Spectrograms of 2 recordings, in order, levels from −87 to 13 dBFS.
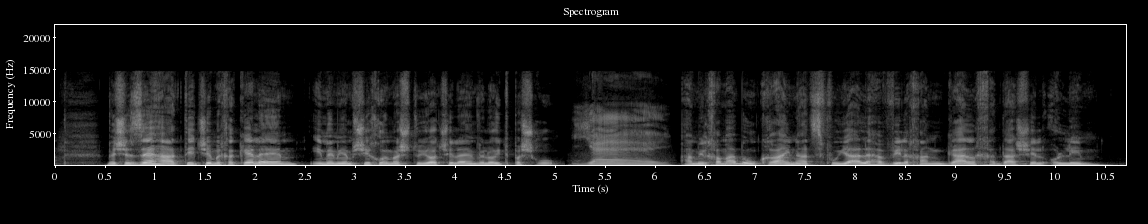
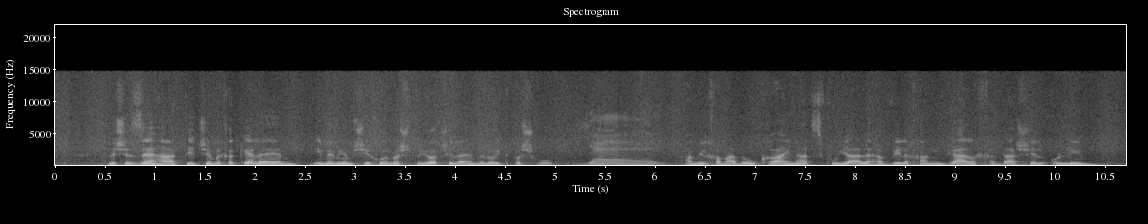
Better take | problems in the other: first | hiss; noticeable; throughout; 10 dB below the speech

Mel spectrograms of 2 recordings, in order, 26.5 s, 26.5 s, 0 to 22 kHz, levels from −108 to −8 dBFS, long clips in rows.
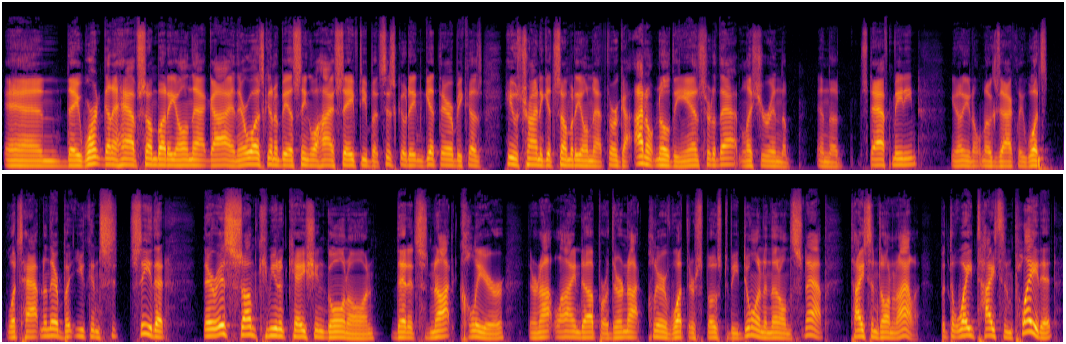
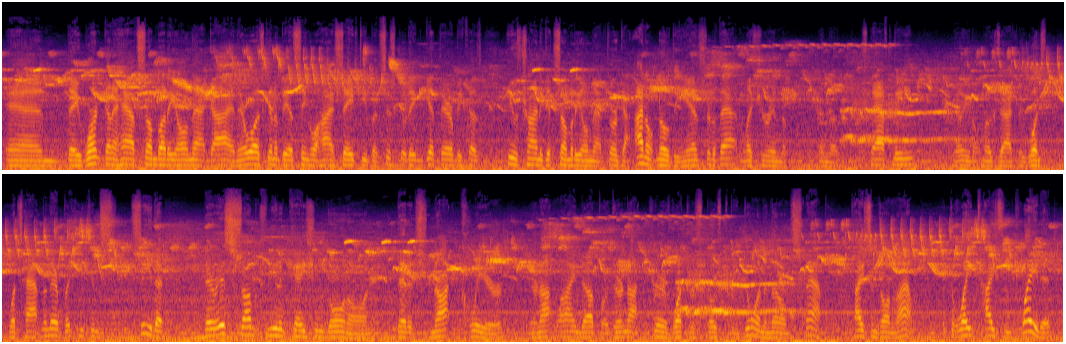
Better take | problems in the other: first | animal sounds; very loud; throughout; 2 dB above the speech

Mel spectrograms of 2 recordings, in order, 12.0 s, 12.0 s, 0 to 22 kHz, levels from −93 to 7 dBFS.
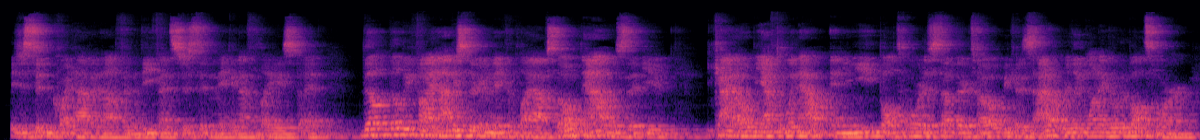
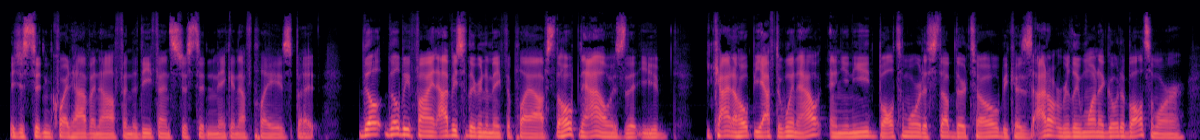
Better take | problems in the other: second | off-mic speech; far // room echo; noticeable; dies away in 0.8 s

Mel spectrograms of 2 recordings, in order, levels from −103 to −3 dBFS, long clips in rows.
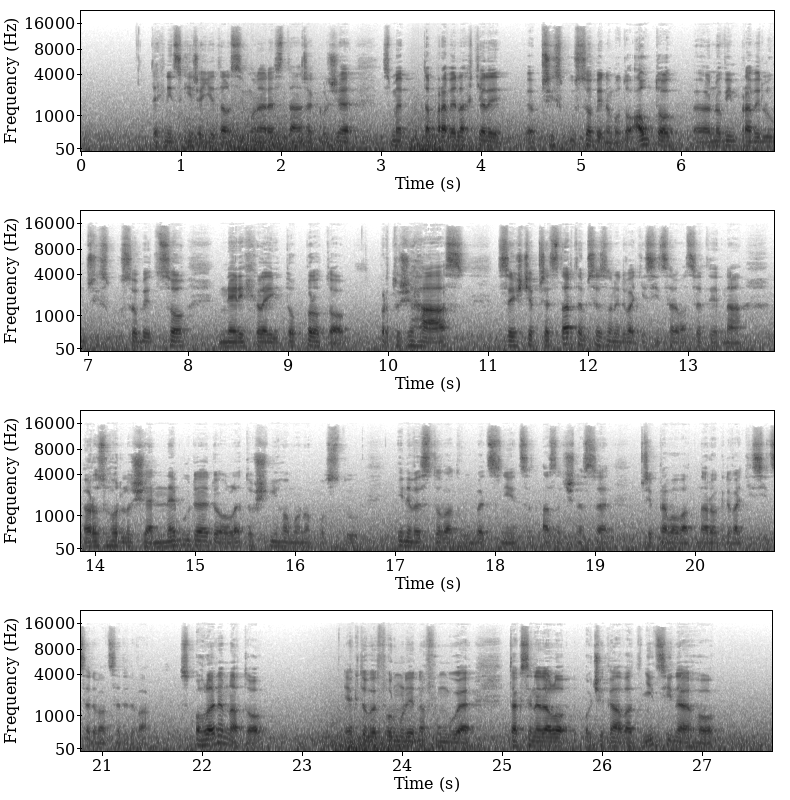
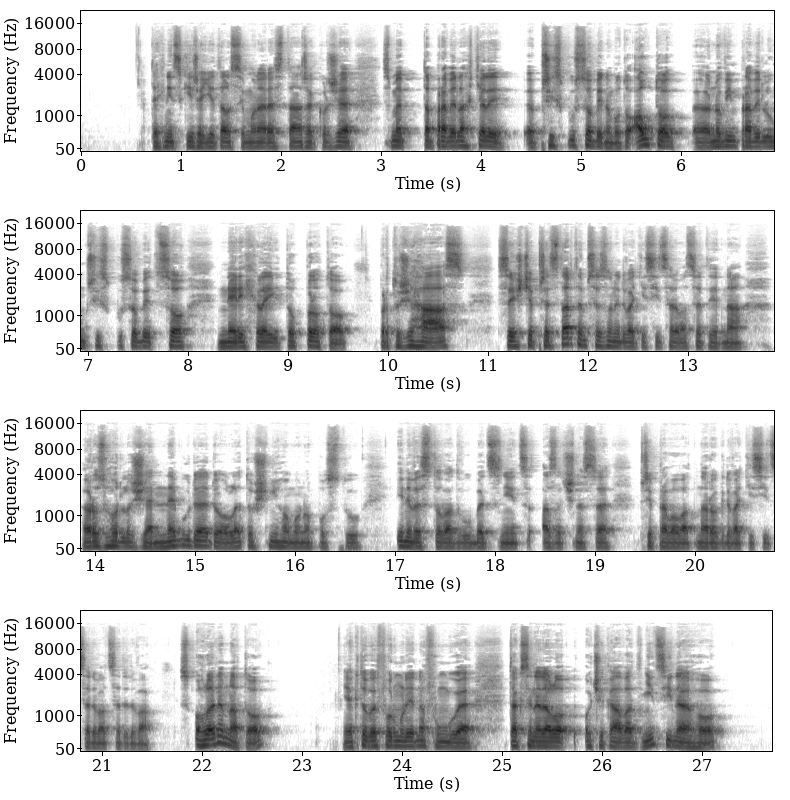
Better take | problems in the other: second | wind noise on the microphone; occasional gusts; 15 dB below the speech

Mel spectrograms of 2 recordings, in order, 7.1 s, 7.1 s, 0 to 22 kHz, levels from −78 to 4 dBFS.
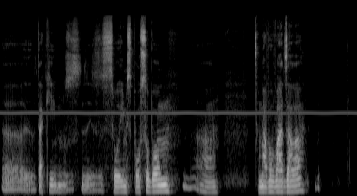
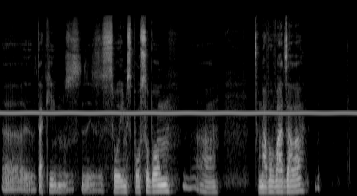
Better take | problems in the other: first | high-pitched whine; loud; throughout; 2 kHz, 8 dB below the speech; faint in the first

